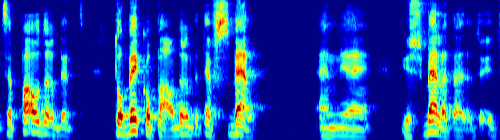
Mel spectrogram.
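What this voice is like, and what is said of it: Speaks English with a foreign accent. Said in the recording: “with my accent, it will sound really terrible”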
